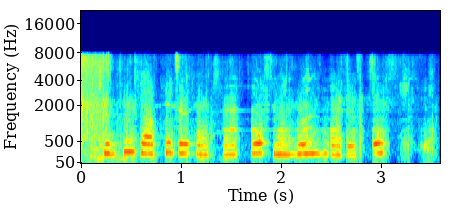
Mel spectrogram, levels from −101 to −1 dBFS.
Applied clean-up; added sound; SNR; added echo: neural mask model RNNoise.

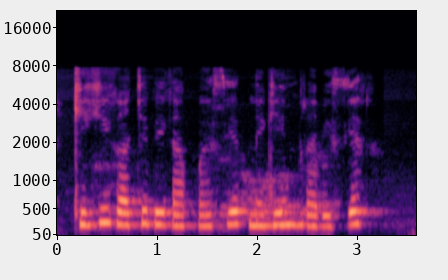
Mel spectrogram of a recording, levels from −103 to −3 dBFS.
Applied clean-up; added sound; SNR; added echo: none; none; none; none.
